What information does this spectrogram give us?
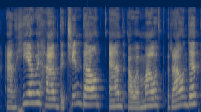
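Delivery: ordinary talk, nothing marked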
